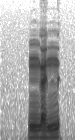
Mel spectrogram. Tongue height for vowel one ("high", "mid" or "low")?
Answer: low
